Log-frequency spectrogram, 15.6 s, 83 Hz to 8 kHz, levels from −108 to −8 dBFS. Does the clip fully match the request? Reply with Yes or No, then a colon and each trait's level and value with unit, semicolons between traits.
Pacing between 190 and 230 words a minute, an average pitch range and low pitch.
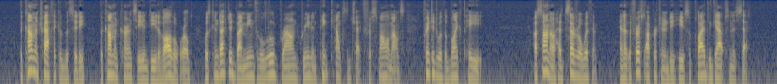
Yes: average, 200 wpm; average, 3.4 semitones; low, 115 Hz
